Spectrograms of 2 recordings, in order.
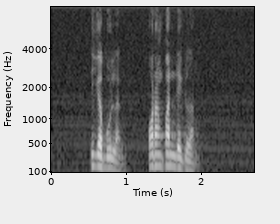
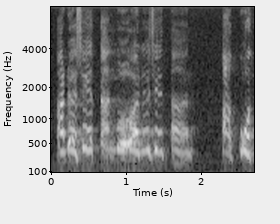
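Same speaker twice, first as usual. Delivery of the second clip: high, whimpering fright; mock tearful fear; 13 semitones higher than usual. Maid meeting her employer at home, tearful fright. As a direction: imitate a frightened, weeping maid. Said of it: "Dia nangis-nangis dia keluar".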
